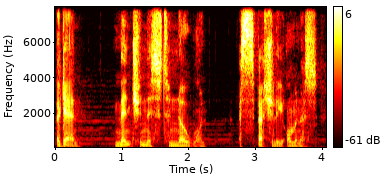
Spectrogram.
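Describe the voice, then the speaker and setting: An actor playing a confident, mischievous and secretive teenage male wizard student in a video game, speaking in a measured, confiding manner. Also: on the low side, faint music behind, lightly acted. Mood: confiding, earnest. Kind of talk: video game dialogue acting.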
